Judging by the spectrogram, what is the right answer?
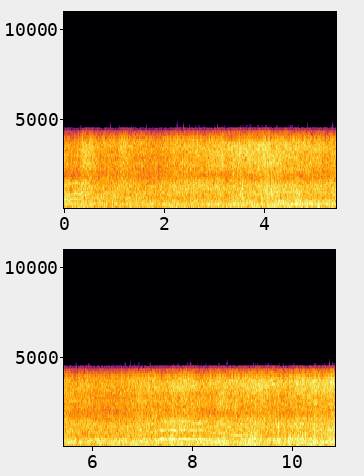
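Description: Sled sliding fast down a snowy hill: a steady rushing scrape of the sled over packed snow.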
